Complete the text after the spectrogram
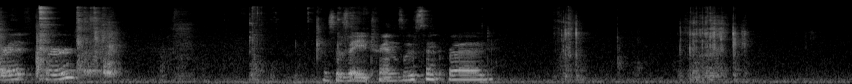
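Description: A jar is picked up and set down with light knocks.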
